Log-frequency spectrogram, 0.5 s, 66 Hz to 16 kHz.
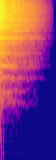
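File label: open hi-hat, Drum & Bass, 135 BPM; Ueberschall; Drum & Bass Resonance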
